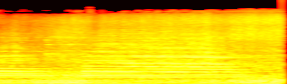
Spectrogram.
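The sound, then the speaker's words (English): A freight train rolls past on a former Santa Fe main line now run by BNSF, a steady loud rumble and rattle of cars with sustained horn tones layered through the whole stretch. “This former Santa Fe main line, now owned by BNSF, connects Chicago with the ports of Los Angeles and San Diego. Trains like this one bring goods imported from the Pacific Rim to America's heartland.”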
